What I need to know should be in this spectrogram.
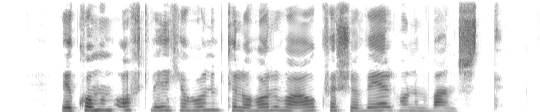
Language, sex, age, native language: Icelandic, female, 60-69, Icelandic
